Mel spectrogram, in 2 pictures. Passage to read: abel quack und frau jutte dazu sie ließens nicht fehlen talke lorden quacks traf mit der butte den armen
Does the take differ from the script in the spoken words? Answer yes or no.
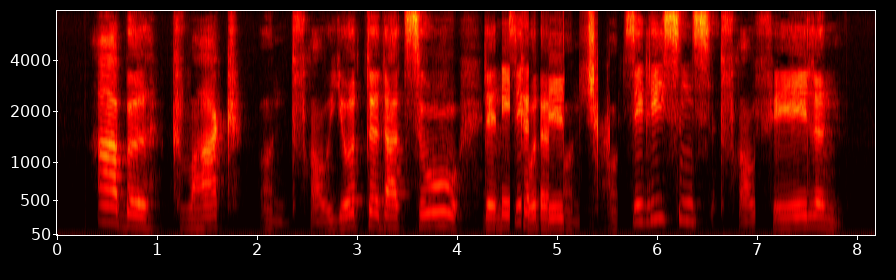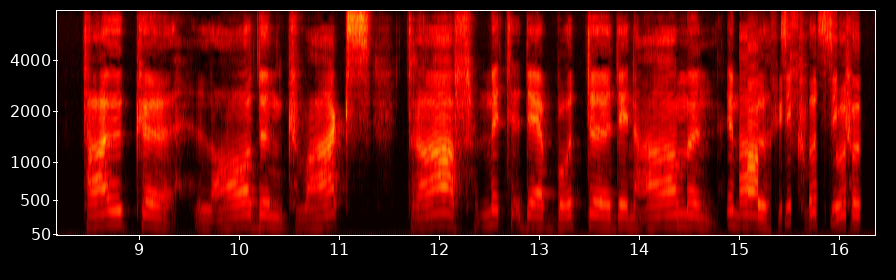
yes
